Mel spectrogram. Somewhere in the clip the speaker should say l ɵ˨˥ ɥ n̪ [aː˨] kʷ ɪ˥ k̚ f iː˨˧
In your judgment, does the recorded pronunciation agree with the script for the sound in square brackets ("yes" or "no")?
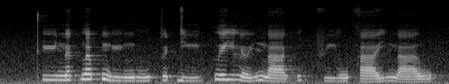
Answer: yes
